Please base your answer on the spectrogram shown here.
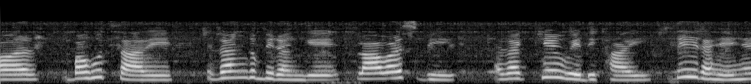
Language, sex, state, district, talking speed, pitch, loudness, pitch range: Hindi, female, Bihar, West Champaran, 105 wpm, 240 Hz, -15 LUFS, 215-285 Hz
